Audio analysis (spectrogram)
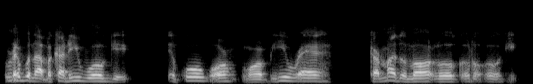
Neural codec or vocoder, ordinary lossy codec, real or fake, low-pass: codec, 24 kHz, 0.9 kbps, WavTokenizer, small release; Opus, 24 kbps; fake; 7.2 kHz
